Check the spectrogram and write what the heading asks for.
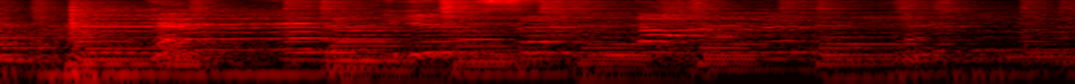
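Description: Live jazz-blues band playing: a woman singing with electric guitar accompaniment.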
